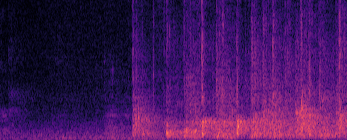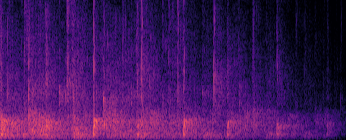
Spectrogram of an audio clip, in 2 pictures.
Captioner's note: applause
